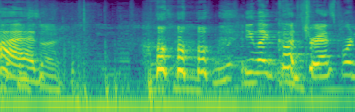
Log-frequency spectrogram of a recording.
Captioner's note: laughs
